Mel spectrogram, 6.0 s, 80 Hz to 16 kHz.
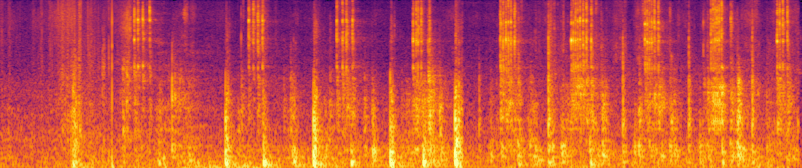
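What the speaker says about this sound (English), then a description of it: "We're gonna use a 14 millimeter deep socket and with our ratchet and go in and loosen the three nuts on the top here." A ratchet with a 14 mm deep socket loosens the three top strut nuts on a 2009–2015 Honda Pilot, giving a close, steady run of rapid clicking bursts with a few sharper metallic clacks.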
